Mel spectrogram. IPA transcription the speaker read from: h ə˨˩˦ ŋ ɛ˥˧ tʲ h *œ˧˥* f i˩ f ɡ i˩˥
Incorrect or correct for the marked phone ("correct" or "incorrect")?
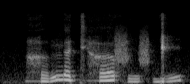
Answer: correct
